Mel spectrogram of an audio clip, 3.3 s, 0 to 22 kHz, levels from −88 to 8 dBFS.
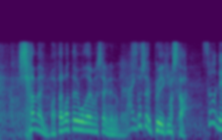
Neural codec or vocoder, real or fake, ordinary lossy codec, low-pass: codec, 16 kHz, 0.8 kbps, ZipCodec; fake; none; 7.2 kHz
